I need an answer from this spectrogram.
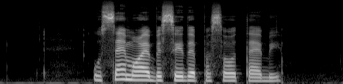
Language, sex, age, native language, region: Slovenian, female, 18-29, Slovenian, Central Slovenia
